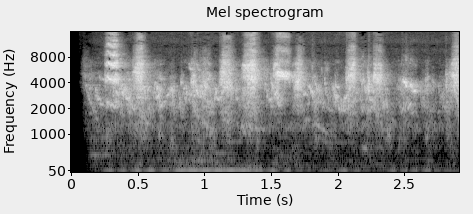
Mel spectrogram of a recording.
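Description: A young budgerigar gives rapid, scratchy high chirps in a busy, continuous stream.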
